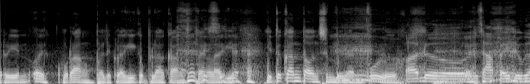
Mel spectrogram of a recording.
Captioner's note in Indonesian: tertawa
